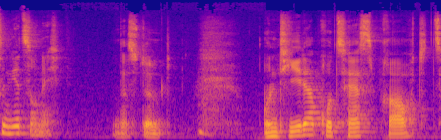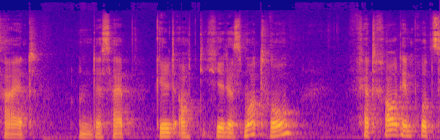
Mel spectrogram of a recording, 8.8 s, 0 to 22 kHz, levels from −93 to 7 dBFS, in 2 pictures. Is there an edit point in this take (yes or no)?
no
